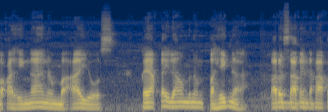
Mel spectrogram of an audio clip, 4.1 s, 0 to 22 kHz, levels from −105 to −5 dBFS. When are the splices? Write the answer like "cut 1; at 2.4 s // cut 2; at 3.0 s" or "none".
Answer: cut 1; at 3.2 s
